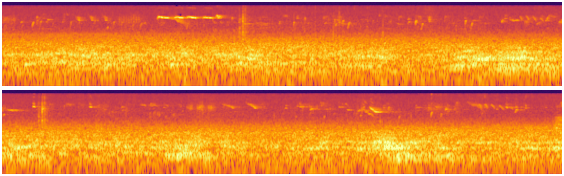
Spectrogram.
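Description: Outdoor ambience with small birds chirping and twittering in short, high calls over a steady low rumble that swells now and then.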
